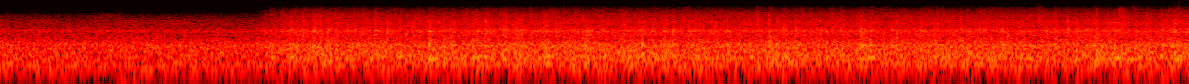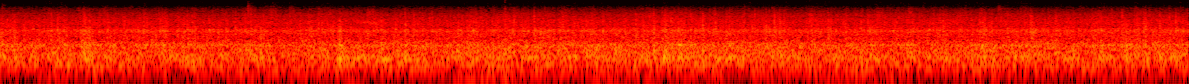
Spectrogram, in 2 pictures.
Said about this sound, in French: Puis tu longes la rivière. Et tu l'entends constamment, la rivière. Même la nuit, des fois, tu dis, « Hey, elle est ben trop bruyante. »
